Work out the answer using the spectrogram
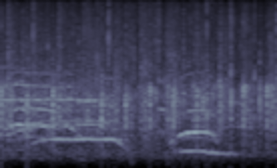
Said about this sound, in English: We're going to do an applause-o-meter. If you think it should make it in, applause.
